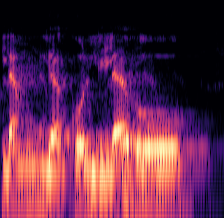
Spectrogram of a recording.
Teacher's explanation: Merging the voice. Noon voice almost would be lost and it would be merged into the next letter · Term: Idgham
